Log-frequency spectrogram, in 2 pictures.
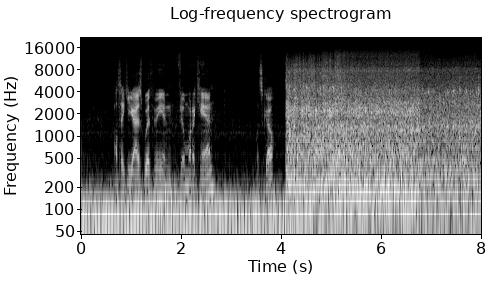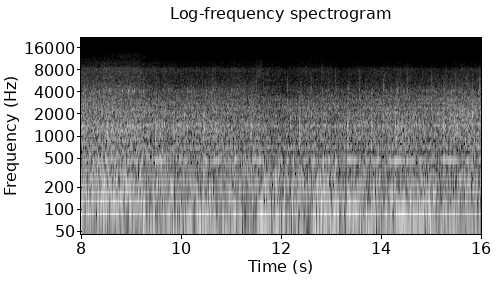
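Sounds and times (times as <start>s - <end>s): faint steady hum: 0.0s - 4.2s
vehicle running: 0.0s - 16.0s
dense rushing noise: 3.5s - 16.0s.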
